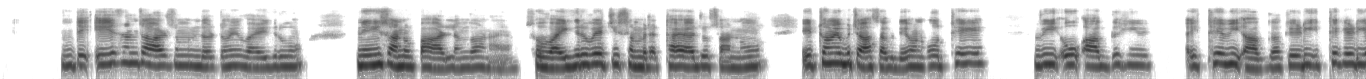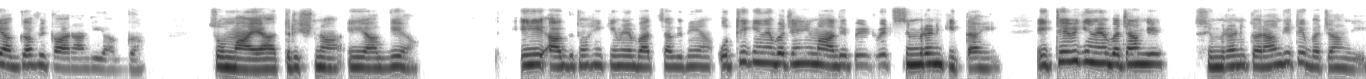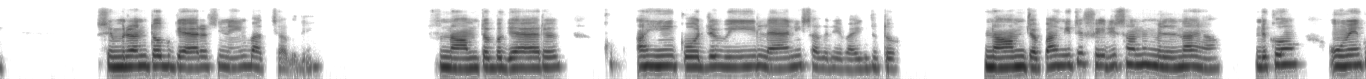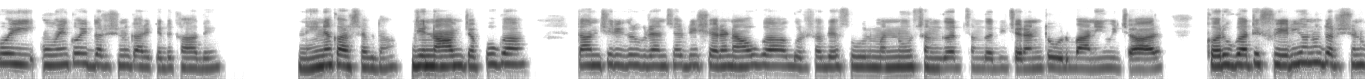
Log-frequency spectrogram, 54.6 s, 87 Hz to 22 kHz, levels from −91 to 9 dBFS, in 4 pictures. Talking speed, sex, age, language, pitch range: 145 wpm, female, 20-39, Punjabi, 200-235 Hz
